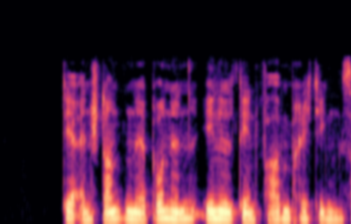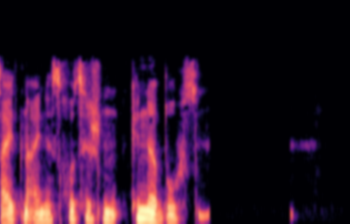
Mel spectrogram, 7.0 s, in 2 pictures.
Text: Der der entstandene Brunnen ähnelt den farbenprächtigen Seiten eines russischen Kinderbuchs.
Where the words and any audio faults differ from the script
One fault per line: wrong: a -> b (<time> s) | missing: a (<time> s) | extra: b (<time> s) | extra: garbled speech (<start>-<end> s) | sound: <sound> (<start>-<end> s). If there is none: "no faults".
missing: der (0.8 s)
